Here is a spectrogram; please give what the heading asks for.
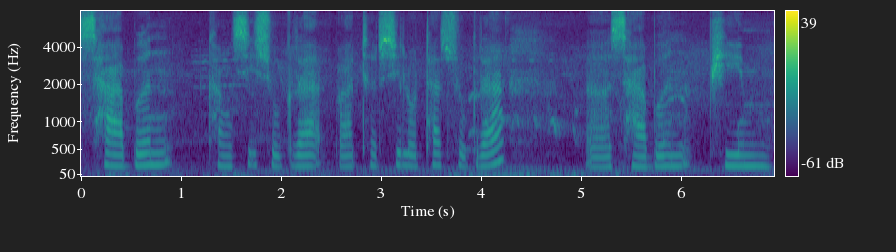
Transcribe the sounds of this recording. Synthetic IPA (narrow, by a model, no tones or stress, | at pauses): sabɯn | kʰaŋsisuɡɾabatʰɯɾsilɔtʰːasuɡɾa | sabɯn | pʰim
